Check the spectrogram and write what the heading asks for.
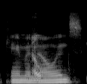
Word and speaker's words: Kaminoans: Am I still saying that wrong? Kaminoans? – Nope.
